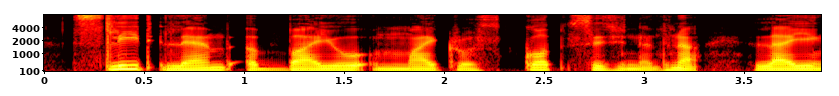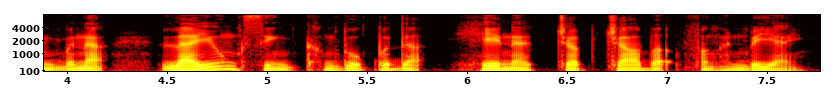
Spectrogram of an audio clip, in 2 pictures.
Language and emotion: Manipuri, neutral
